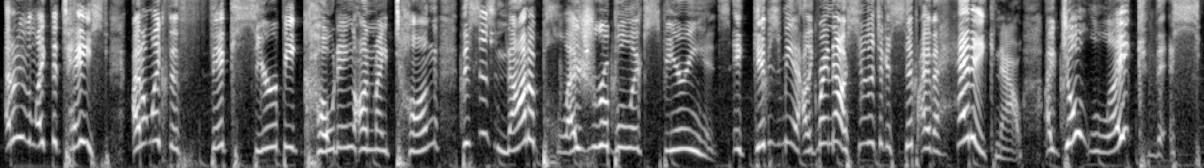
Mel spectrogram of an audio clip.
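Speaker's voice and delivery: high, loud, emphatic complaining; exasperated rant. Real, not acted. Streamer venting to viewers about a hated drink, exasperated. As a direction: protest it hard, voice climbing as you go.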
